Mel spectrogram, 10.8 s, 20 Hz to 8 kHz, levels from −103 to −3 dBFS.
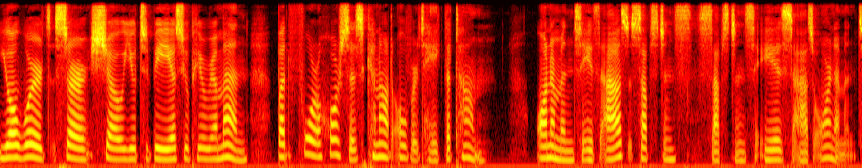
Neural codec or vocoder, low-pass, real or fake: none; 7.2 kHz; real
